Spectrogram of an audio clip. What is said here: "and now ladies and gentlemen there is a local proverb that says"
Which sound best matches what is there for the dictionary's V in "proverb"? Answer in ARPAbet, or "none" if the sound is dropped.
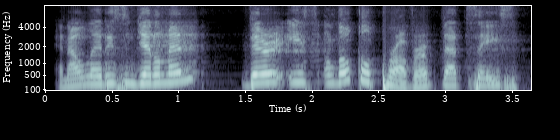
V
